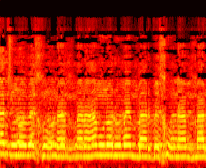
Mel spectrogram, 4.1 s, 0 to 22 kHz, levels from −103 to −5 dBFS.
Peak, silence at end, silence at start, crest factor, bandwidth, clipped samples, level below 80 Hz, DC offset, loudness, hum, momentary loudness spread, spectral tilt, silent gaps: -14 dBFS; 0 s; 0 s; 14 dB; 15.5 kHz; under 0.1%; -76 dBFS; under 0.1%; -29 LUFS; none; 3 LU; -4 dB/octave; none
